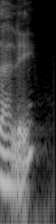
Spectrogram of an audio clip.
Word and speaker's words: allés: Nous sommes allés. You don't pronounce it. Okay, but you write it.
